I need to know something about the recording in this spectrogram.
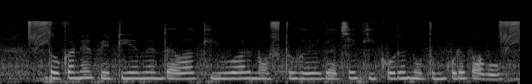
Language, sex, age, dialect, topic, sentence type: Bengali, female, 25-30, Standard Colloquial, banking, question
